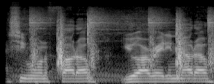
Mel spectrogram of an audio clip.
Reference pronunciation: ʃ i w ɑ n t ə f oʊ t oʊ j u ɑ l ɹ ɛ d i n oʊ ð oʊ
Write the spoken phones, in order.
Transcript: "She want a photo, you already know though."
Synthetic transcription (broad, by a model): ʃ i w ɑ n ə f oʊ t oʊ j ɑ l ɹ ɛ d i n oʊ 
